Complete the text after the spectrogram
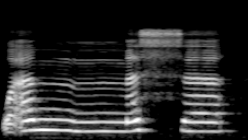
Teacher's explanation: kita baca dia bersambung, masuk terus bunyi ma ke dalam sin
